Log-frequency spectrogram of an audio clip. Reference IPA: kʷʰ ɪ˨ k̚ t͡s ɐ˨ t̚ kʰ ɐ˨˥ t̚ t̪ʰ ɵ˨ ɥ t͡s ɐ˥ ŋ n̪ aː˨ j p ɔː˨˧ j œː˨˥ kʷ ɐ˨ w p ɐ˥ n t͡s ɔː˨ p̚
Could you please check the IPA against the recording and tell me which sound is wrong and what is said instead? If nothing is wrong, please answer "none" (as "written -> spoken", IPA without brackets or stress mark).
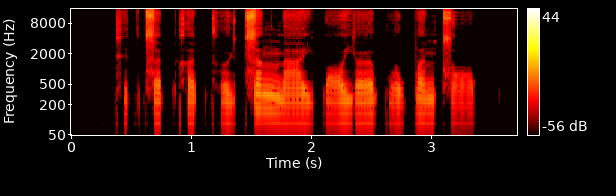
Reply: kʷʰ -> kʰ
